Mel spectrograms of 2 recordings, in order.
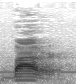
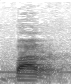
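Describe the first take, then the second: No difference in how they are said.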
